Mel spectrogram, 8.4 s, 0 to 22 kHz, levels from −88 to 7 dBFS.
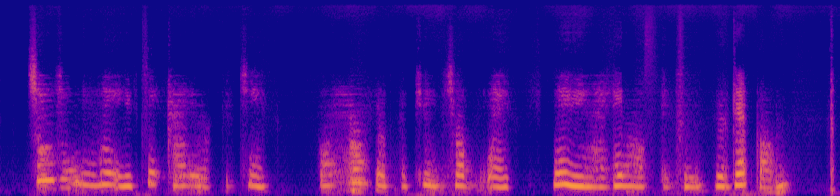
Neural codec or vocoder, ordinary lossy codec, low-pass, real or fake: codec, 44.1 kHz, 0.9 kbps, DAC; none; 19.8 kHz; fake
